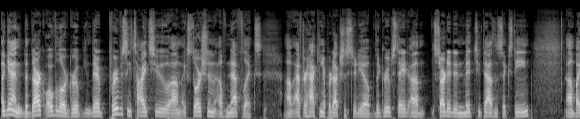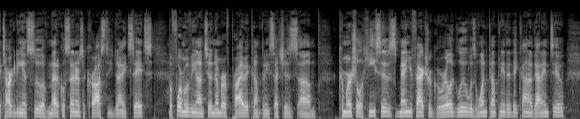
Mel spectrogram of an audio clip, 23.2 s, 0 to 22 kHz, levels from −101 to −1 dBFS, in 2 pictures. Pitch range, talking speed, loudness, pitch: 105-125 Hz, 170 wpm, -26 LUFS, 115 Hz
